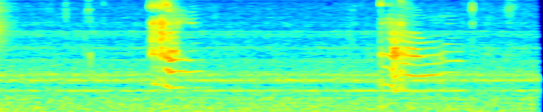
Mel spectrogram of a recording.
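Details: Domestic cats meowing at their owner whenever the owner sniffles or sneezes: two short, bright meows about a second apart, the second bending downward, over a quiet indoor background with a faint steady hum.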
